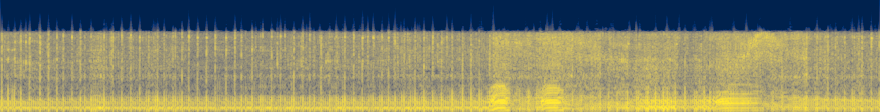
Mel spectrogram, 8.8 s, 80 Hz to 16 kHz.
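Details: Echo SRM 2400 SV string trimmer, cold start on choke after five primes: buzzy two-stroke holds a steady high idle, picks up cleanly on two quick throttle blips and settles back; engine healthy.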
